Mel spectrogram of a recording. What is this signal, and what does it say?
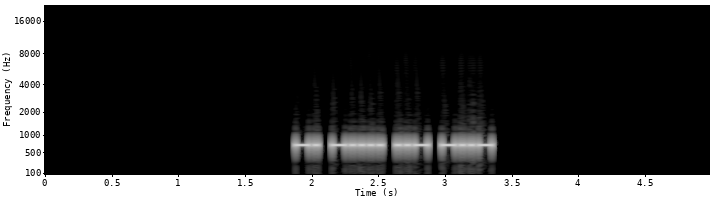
Morse code, heard as a keyed tone, about 34 wpm, 700 Hz. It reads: N6UX
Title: USA Call Signs - 4 Characters - 35wpm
